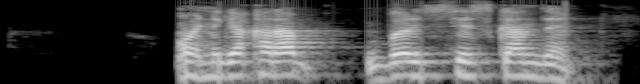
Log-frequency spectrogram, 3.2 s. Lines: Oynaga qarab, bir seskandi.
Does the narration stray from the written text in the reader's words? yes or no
no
